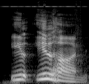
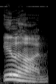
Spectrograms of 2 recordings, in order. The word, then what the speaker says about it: Ilhan: Ilhan. Ilhan. There it is. Ilar. Oh, Ilhan.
